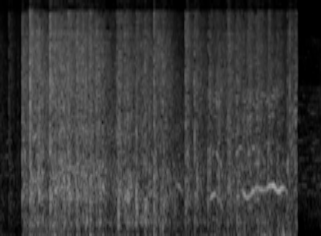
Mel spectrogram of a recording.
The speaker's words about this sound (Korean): 미국 플로리다주 템파의 한 중심가. 헬로윈 파티를 즐기던 사람들이 갑자기 거리로 쏟아져 나옵니다. 어디선가 총격이 들리고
